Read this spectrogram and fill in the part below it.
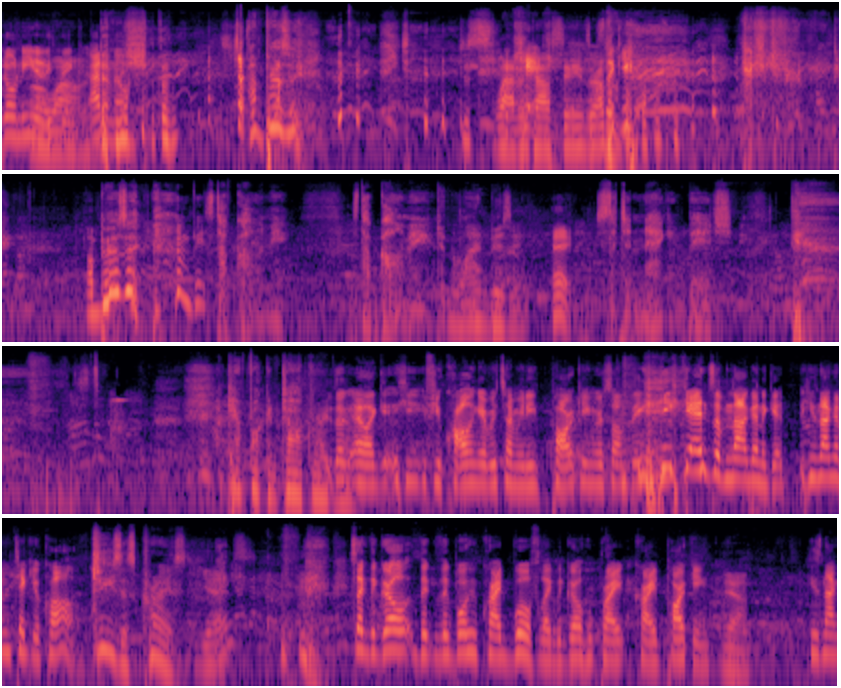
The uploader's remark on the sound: This episode was recorded at The World Famous Comedy Store. It was a rainy night on the Patiocast.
